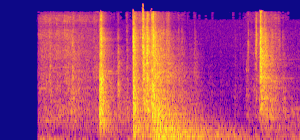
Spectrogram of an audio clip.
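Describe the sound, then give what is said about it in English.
Metal file cabinet drawer being rifled through, full of constituents' emails and letters at a state capitol: a steady scuffling rustle with a few sharper metallic thunks and knocks. “rifles through a file cabinet full of emails and letters written by constituents to his boss”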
